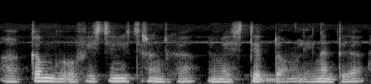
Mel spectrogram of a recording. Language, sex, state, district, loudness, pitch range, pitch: Wancho, male, Arunachal Pradesh, Longding, -21 LUFS, 125-140 Hz, 130 Hz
